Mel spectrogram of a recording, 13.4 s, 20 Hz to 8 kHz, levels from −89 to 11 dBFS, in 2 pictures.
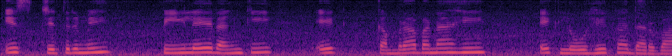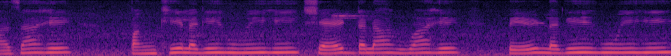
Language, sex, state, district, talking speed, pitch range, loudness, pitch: Hindi, female, Goa, North and South Goa, 120 wpm, 200-230 Hz, -34 LUFS, 215 Hz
